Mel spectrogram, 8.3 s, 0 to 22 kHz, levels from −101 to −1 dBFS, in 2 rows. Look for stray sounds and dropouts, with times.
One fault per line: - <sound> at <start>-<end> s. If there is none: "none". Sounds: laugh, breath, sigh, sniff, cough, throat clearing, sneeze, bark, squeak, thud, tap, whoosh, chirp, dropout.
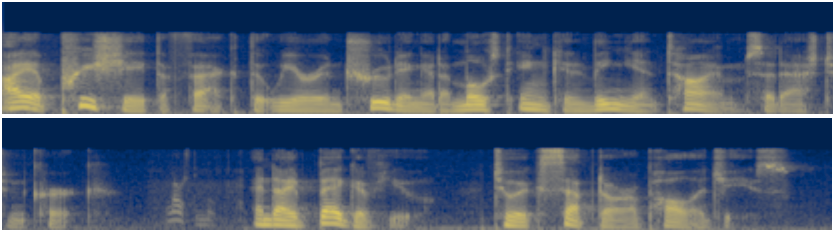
- chirp at 5.0-5.2 s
